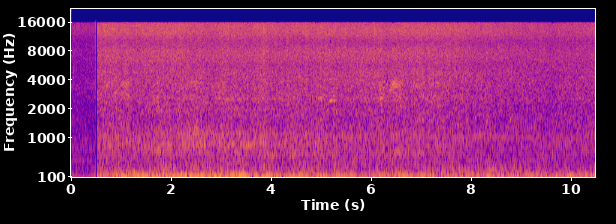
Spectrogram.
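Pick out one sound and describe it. Wind blows over an open sea.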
